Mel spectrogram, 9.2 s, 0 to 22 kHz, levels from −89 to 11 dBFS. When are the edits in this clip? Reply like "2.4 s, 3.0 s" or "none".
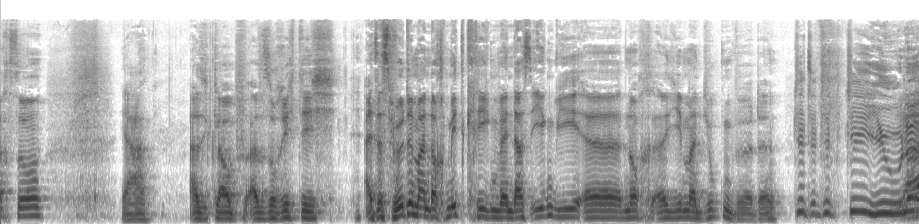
none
